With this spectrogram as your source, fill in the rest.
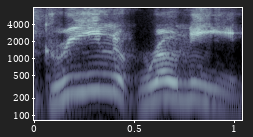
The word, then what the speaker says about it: Green Ronin: It is Green Ronin. You can argue about how Ronin is argued in the English language, but as a proper noun, the company name is Green Ronin.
